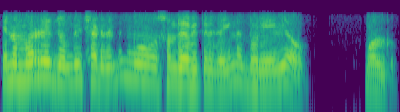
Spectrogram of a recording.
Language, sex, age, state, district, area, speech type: Odia, male, 18-30, Odisha, Bhadrak, rural, conversation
